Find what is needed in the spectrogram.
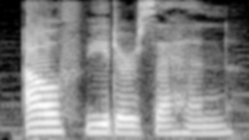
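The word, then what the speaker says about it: Auf Wiedersehen: Pronunciation gut knocked. on the phone. Al Verhin until we hear again. Review. Alfer Zahen.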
